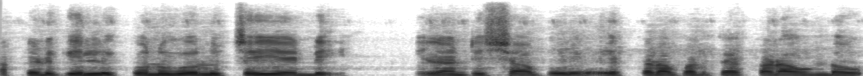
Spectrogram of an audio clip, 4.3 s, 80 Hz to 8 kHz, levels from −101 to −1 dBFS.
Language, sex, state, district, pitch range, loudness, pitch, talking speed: Telugu, male, Telangana, Karimnagar, 120-125 Hz, -18 LUFS, 120 Hz, 125 wpm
